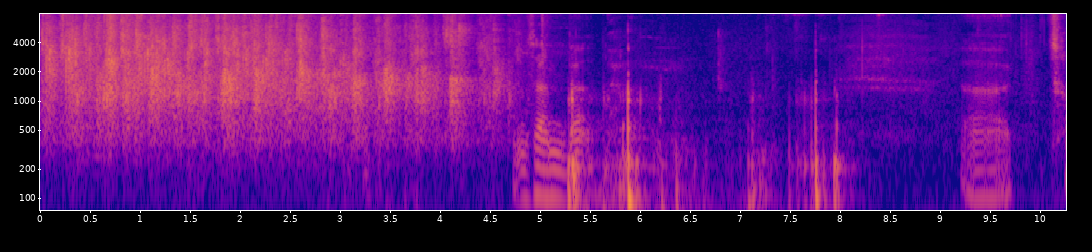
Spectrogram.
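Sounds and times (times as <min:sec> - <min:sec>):
audience applause: 0:00.0 - 0:05.0
speech: 0:04.8 - 0:06.0.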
